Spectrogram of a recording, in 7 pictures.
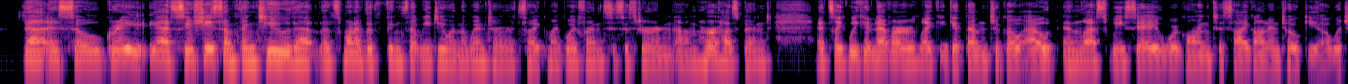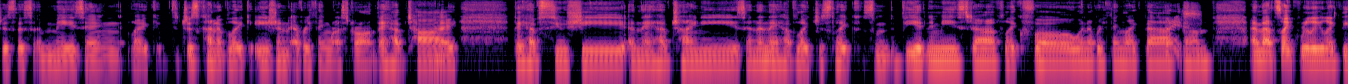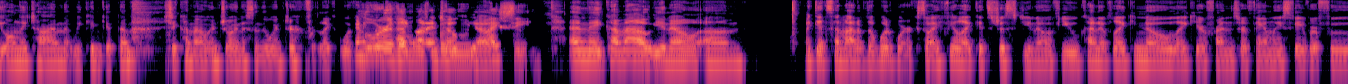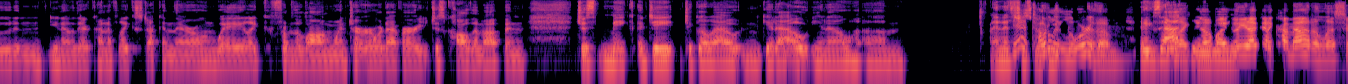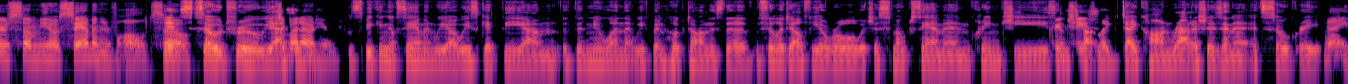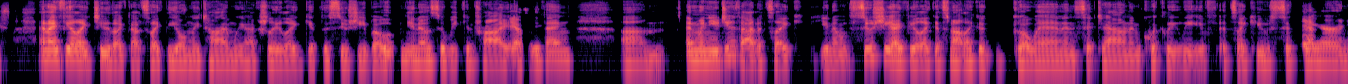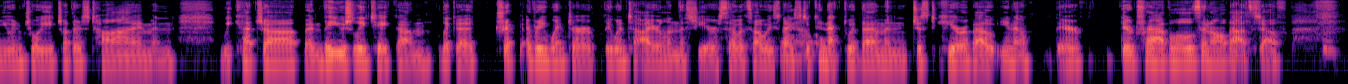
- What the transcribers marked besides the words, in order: chuckle; laughing while speaking: "We're"; other background noise; background speech
- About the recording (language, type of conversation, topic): English, unstructured, How do you think food brings people together?
- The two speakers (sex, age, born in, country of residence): female, 45-49, United States, United States; female, 50-54, United States, United States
